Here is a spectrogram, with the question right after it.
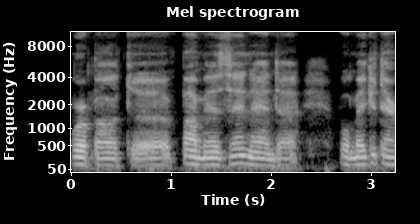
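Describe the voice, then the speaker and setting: A soft-spoken man with a dark, mellow tone, medium pitch, fairly even intonation and moderate pace. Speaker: travel vlogger. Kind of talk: casual travel vlog talk. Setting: indoors early morning, others sleeping. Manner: quiet, soft-spoken; halting, many fillers.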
